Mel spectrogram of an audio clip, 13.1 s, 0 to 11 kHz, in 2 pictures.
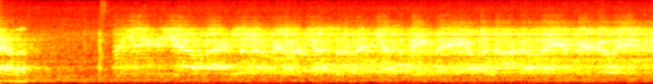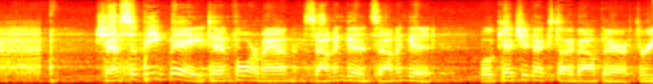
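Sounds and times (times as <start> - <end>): garbled man's voice over radio: 1.0 - 10.9.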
